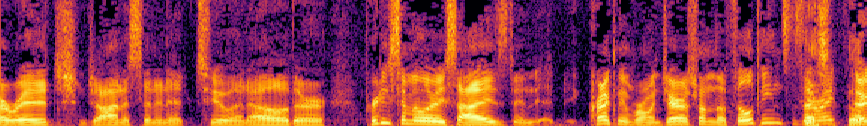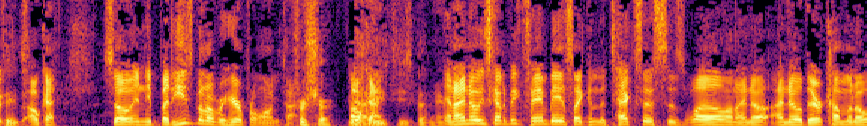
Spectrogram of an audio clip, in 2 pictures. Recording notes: The bois are live from THE YMCA talking bare knuckle boxing and preseason NFL.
